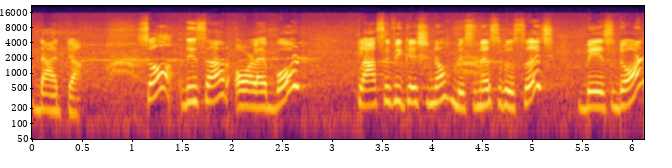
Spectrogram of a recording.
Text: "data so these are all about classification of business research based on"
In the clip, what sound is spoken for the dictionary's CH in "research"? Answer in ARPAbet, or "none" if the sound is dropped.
CH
